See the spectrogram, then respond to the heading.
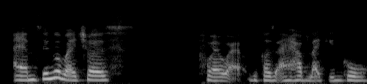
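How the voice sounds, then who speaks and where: At a moderate pace, a woman speaks in a somewhat breathy voice at medium pitch. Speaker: lifestyle vlogger. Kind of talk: casual vlog talk.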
